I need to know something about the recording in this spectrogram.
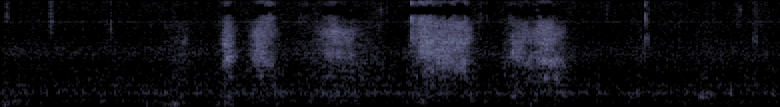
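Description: A kitten mews faintly.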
